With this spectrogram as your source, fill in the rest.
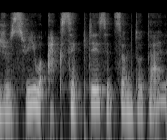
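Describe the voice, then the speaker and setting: A somewhat breathy woman's voice with an English accent, fairly low in pitch, very slow, with ordinary pitch variation and a quiet background. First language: English (speaking French). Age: 50s. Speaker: yoga and menopause coach. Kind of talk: webinar presentation. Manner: halting, self-correcting.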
